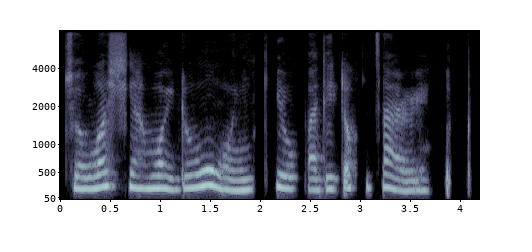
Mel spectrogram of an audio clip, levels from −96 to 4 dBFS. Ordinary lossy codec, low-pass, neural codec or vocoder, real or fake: none; none; codec, 16 kHz, 2 kbps, FreqCodec, larger model; fake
